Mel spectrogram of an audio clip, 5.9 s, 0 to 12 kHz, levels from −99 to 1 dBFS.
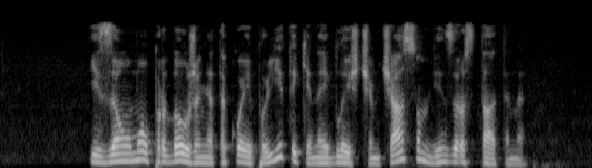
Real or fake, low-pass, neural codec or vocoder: fake; 7.2 kHz; codec, 16 kHz, 8 kbps, FunCodec, trained on Chinese and English, 25 frames a second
